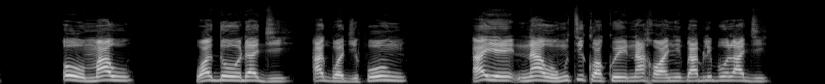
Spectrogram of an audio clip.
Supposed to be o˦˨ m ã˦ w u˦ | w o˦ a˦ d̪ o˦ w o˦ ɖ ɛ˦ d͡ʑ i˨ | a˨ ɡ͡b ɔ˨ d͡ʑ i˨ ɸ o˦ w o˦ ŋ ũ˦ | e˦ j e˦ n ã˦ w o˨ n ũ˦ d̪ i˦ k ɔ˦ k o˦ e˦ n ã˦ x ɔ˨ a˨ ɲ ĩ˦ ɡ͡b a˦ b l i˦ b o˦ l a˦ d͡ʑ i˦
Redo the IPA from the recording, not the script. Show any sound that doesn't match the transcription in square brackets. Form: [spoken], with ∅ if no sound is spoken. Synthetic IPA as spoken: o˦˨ m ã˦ w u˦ | w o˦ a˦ d̪ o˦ w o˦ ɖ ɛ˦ d͡ʑ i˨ | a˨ ɡ͡b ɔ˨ d͡ʑ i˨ ɸ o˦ w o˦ ŋ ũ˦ | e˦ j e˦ n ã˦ w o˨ [ŋ] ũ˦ [t̪] i˦ k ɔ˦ k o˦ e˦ n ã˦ x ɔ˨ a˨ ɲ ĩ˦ ɡ͡b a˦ b l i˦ b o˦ l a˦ d͡ʑ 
